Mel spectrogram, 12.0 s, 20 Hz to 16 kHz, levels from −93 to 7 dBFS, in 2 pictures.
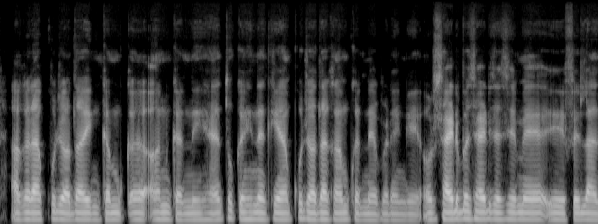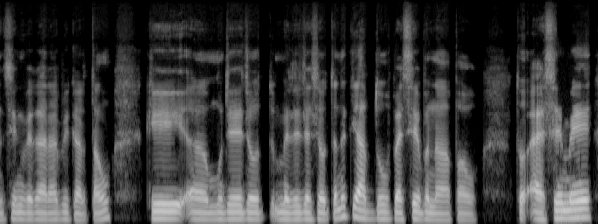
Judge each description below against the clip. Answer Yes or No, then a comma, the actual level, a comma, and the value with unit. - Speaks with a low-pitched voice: Yes, low, 110 Hz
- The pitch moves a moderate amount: No, narrow, 1.4 semitones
